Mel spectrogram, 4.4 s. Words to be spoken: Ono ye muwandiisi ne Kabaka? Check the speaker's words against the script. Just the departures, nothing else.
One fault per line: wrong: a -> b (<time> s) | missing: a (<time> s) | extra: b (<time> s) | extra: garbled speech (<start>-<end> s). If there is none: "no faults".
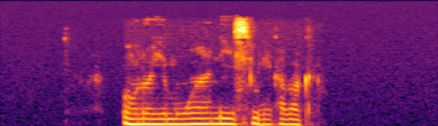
no faults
